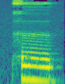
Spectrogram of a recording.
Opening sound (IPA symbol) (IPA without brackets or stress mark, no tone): h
